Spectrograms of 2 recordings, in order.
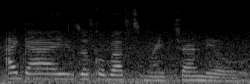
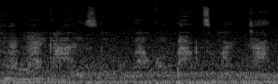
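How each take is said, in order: First: It is said at a louder volume. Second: It is said at a quieter volume.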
